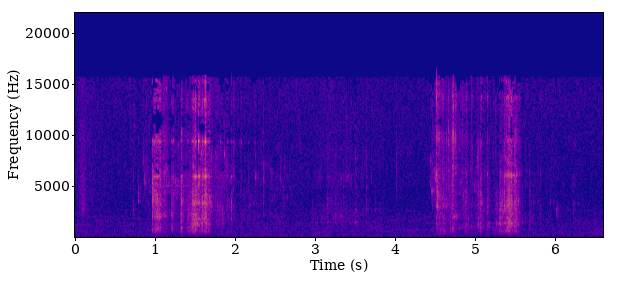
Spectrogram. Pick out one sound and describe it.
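Milk pours and splashes into a glass.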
